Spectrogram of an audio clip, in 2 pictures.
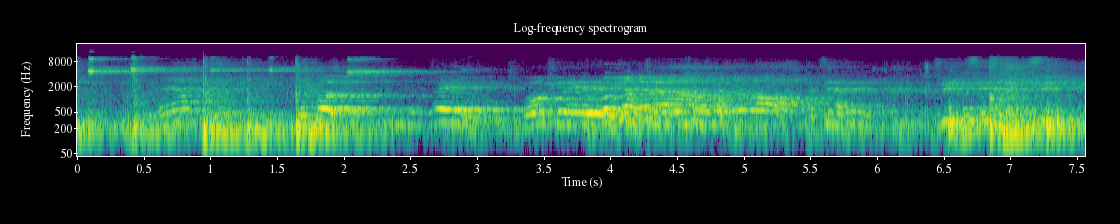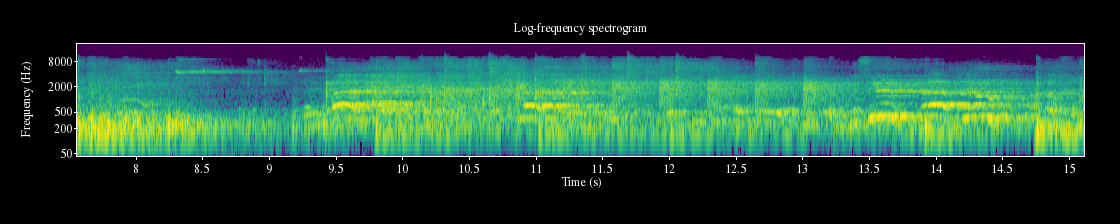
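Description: Young men shout to each other in a large echoing hall.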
